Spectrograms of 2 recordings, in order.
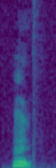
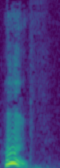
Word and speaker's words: humph: "Humph," said the sand fairy. If you are reading this story aloud, please pronounce humph exactly as it is spelt, for that is how he said it.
